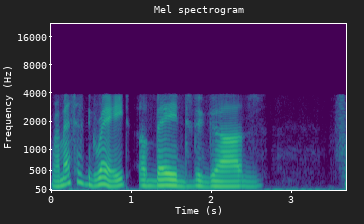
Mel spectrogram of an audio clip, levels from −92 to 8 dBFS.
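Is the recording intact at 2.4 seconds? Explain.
No. At 2.4 seconds the audio is damaged in two ways.

First, there is a short concealed packet loss from 2.35 to 2.41 s. About 40 ms of the call never reached the decoder in time. The receiver patched roughly 31 ms of that gap by extending the preceding sound and then blending back into the real signal. The result is a brief smeared wobble, and anything very short at that instant may simply be missing.

Second, that moment sits inside a time-stretched section running from 0.99 s to the end. The pace suddenly drops to about 0.54 times normal while the pitch stays put. This is likely the work of software that lengthened the audio by repeating short slices. The slowed stretch drags.

Throughout, the call codec passes nothing above 4 kHz.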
